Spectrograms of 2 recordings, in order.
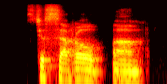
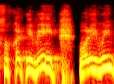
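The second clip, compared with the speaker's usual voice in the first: high-pitched, baffled retort; retold astonishment, voice pitched way up; incredulous; 11 semitones higher, faster than usual. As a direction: question it in mock disbelief, pitch jumping up. Retold baffled reply to Bob.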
